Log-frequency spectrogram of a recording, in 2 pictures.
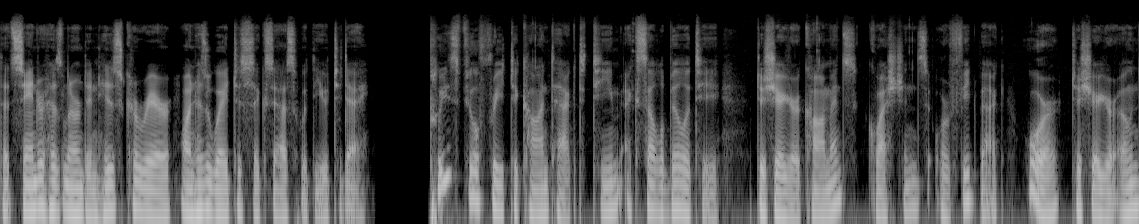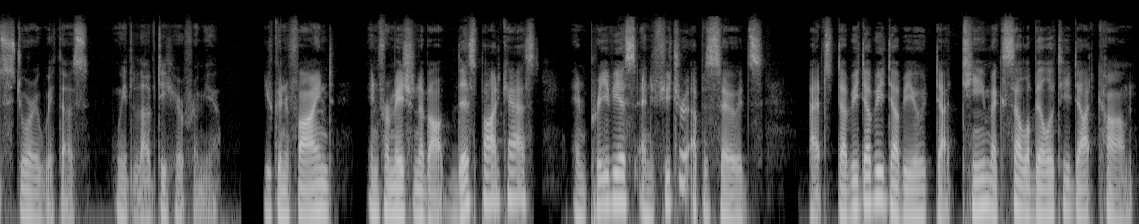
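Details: Adult male podcast host; ordinary speech.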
